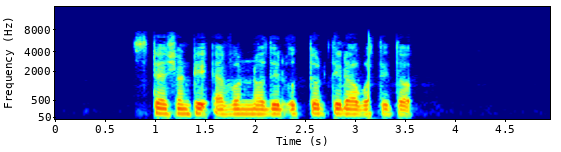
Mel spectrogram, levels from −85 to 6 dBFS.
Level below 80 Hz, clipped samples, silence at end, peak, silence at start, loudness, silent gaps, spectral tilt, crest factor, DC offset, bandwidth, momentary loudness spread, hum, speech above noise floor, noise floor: -54 dBFS; under 0.1%; 1.4 s; -2 dBFS; 0.8 s; -18 LUFS; none; -7.5 dB/octave; 18 dB; under 0.1%; 7.4 kHz; 6 LU; none; 67 dB; -84 dBFS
